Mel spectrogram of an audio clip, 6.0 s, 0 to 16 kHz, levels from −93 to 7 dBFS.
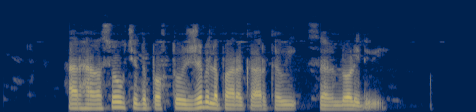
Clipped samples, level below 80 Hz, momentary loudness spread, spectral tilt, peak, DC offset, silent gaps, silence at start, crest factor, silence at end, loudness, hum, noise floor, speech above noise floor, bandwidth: under 0.1%; -72 dBFS; 9 LU; -7.5 dB/octave; -6 dBFS; under 0.1%; none; 0.85 s; 20 dB; 1.25 s; -25 LUFS; none; -84 dBFS; 60 dB; 7.2 kHz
